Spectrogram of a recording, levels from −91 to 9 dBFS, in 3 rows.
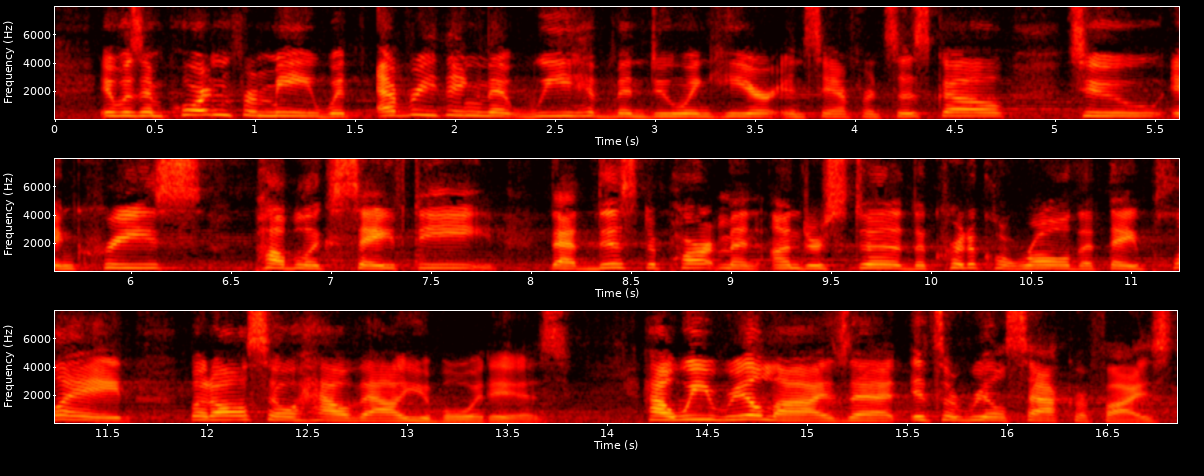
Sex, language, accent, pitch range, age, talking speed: female, English, American, 215-250 Hz, 40-59, 155 wpm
